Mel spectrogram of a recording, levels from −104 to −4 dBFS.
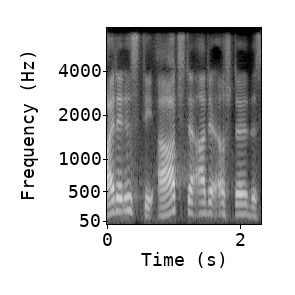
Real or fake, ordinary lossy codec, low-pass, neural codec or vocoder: fake; none; 7.2 kHz; codec, 24 kHz, 0.9 kbps, WavTokenizer, large speech release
